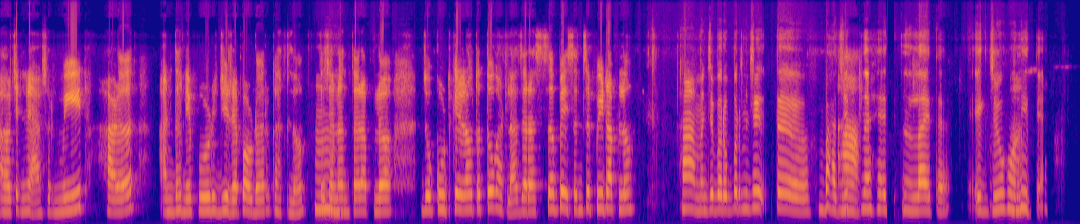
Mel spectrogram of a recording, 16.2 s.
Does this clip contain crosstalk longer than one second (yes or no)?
no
